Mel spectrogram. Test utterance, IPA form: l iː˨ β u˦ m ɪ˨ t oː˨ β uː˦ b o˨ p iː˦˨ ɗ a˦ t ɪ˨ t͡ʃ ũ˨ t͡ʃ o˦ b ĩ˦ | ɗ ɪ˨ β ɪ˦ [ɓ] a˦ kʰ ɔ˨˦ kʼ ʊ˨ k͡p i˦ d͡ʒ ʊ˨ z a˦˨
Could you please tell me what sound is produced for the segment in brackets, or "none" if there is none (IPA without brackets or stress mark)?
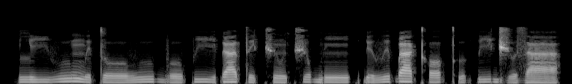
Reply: ɓ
